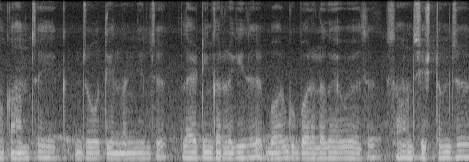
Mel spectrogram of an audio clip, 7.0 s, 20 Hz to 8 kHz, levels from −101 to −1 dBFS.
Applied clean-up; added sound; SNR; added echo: none; none; none; none.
